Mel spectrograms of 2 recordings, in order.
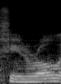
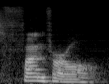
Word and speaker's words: funeral: It's not funeral. It's fun for all. Funeral. Like fun-er, not you're dropping the F. Fun for all. Funeral. Instead of funeral.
